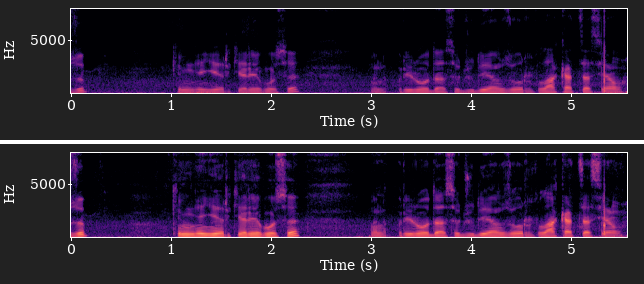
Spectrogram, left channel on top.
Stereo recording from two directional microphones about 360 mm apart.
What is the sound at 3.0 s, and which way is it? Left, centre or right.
Speech, centre.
